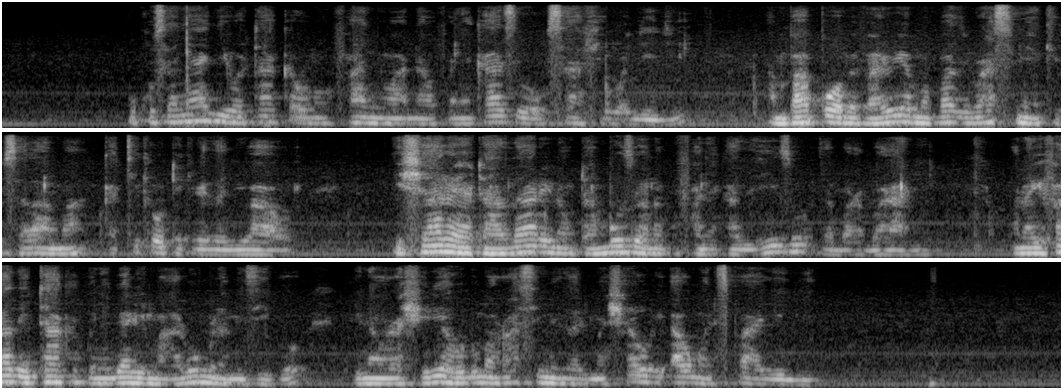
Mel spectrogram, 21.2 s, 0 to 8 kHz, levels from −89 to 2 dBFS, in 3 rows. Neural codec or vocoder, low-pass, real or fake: none; 7.2 kHz; real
